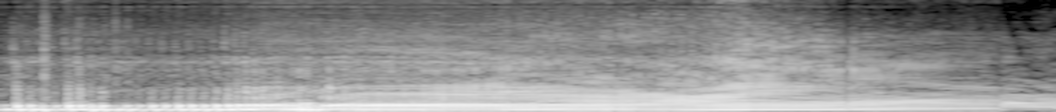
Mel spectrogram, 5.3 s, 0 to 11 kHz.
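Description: A racing motorcycle worth about 14 lakh rupees is ridden nearby. Its engine revs and rises in pitch, then settles and fades slightly as it pulls away, loud and close.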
